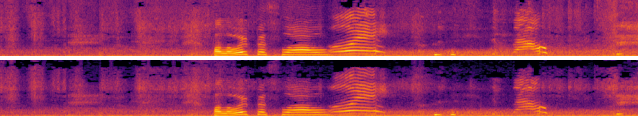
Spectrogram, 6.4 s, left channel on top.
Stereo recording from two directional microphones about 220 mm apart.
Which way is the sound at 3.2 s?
15° left (ahead or behind).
